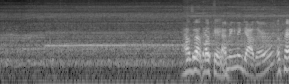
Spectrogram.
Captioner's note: mixer whirring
